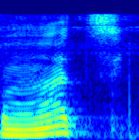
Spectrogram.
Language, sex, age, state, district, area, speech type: Nepali, male, 45-60, West Bengal, Kalimpong, rural, read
